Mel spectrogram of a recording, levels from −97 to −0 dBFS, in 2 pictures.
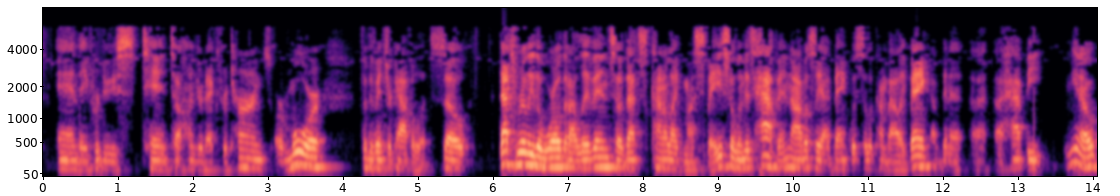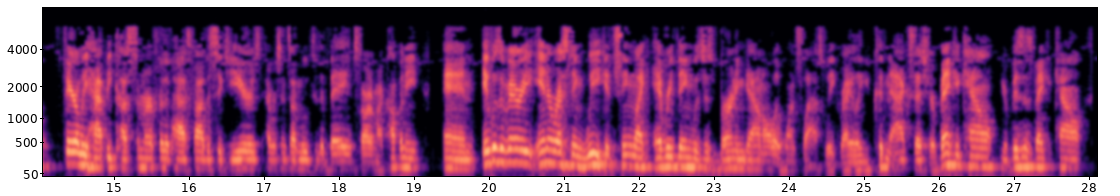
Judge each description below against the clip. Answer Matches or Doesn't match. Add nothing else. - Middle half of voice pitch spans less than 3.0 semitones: Doesn't match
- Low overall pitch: Matches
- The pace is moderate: Doesn't match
